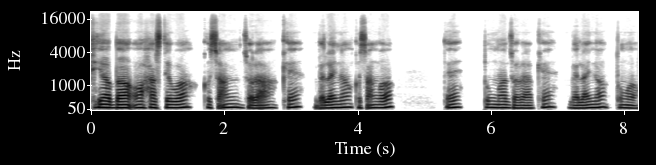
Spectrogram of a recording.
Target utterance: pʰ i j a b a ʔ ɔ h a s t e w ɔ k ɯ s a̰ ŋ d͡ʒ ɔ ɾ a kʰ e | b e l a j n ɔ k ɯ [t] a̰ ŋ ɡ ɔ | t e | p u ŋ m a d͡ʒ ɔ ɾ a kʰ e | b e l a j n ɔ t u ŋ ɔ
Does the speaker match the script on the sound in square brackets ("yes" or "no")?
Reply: no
